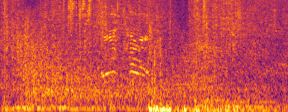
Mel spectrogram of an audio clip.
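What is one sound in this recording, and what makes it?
An explosion bursts with a loud blast.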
